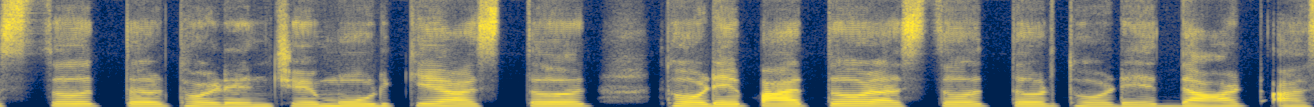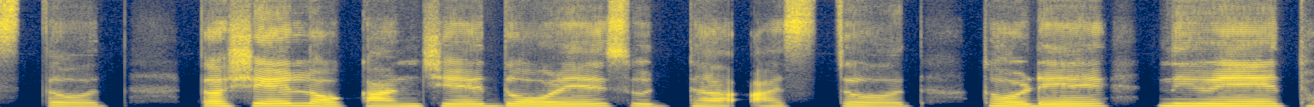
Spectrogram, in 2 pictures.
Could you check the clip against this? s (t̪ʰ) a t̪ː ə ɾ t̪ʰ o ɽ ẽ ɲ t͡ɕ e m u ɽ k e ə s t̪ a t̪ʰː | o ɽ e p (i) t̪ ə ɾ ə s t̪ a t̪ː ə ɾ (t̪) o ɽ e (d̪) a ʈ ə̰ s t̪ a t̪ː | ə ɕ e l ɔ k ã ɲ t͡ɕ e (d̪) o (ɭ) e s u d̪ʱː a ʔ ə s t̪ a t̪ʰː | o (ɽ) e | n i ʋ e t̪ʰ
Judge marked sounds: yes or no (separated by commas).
no, no, no, yes, yes, yes, yes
